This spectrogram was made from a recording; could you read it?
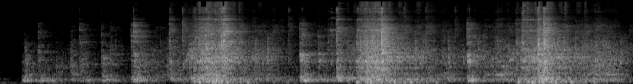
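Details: Toro Power Clear single-stage snowblower on full choke, with gas and oil confirmed: three pull-start attempts, each a rough rising whirr that dies away without catching; spark present, crank no start traced to a carburetor gummed by bad gas.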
